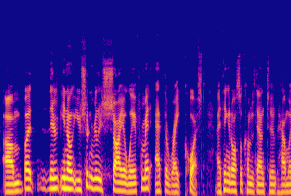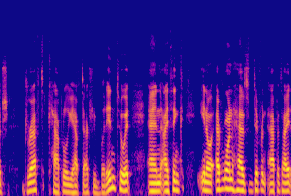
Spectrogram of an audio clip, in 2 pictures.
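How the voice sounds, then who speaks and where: A man's voice: medium pitch, no echo, clean studio sound. A man co-hosting a sports podcast in casual chat, loose and hedging, often repeating words as he thinks. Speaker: podcast co-host.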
